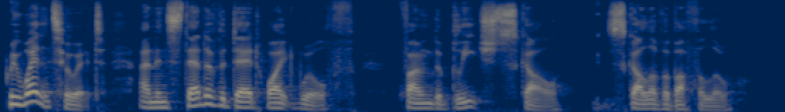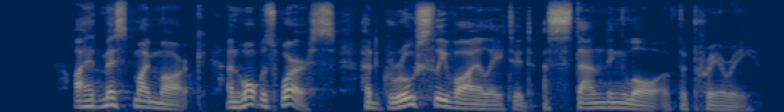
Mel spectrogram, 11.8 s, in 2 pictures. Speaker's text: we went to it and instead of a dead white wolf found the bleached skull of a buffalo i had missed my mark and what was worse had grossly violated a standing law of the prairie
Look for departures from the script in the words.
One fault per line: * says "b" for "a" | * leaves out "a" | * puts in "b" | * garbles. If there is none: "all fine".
* puts in "skull"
